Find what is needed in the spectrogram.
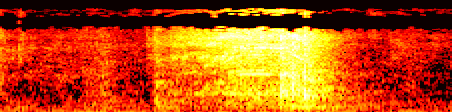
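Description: A handheld power tool runs briefly on wood for about a second, growing louder before it stops.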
